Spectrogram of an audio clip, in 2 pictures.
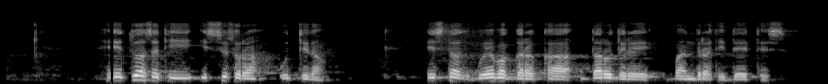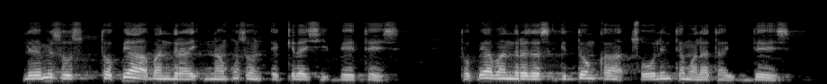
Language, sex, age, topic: Gamo, male, 25-35, government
